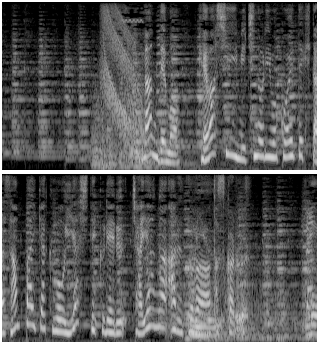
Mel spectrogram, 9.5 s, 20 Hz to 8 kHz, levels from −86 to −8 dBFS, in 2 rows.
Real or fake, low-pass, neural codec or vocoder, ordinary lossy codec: real; none; none; none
